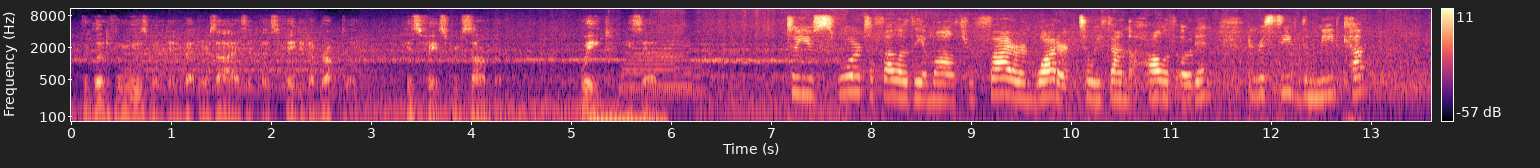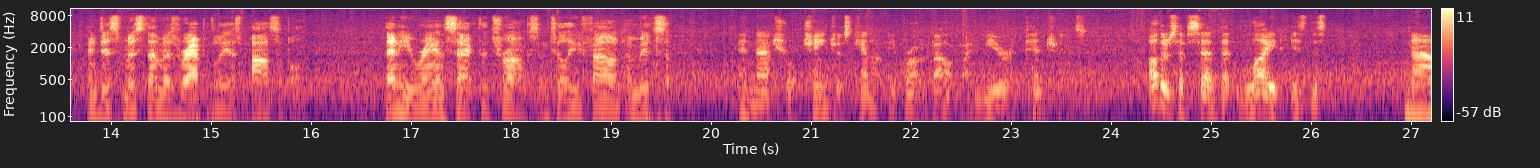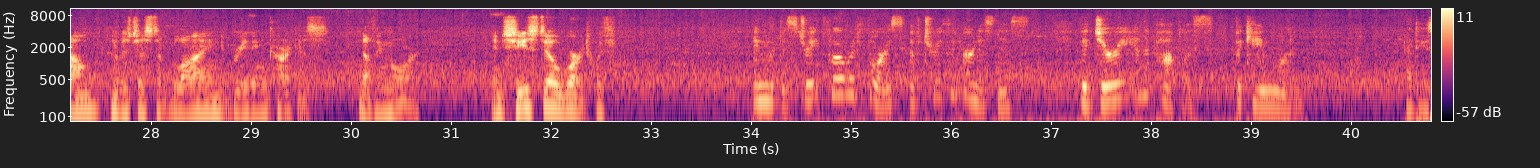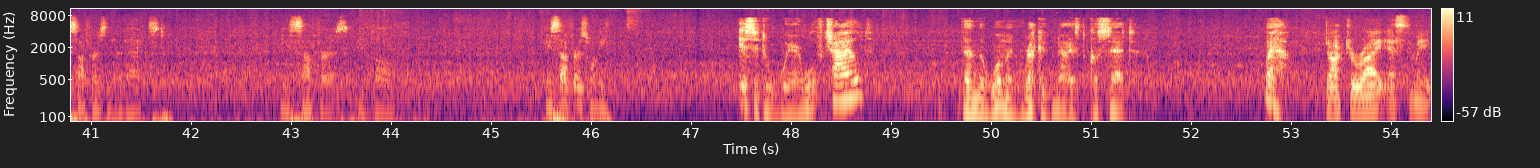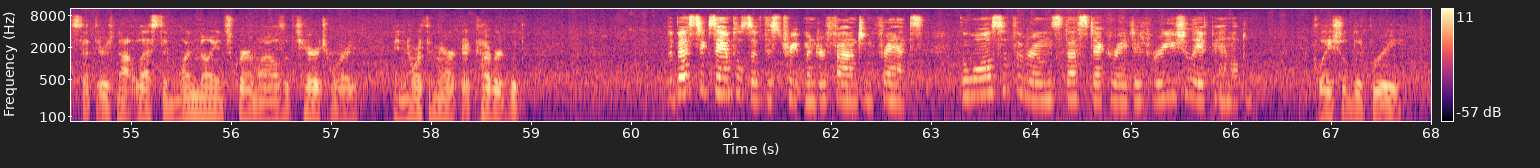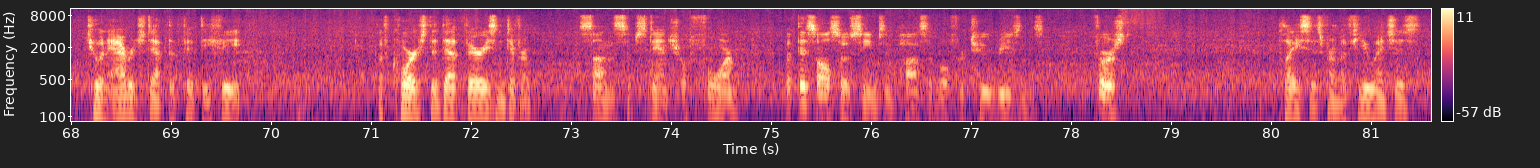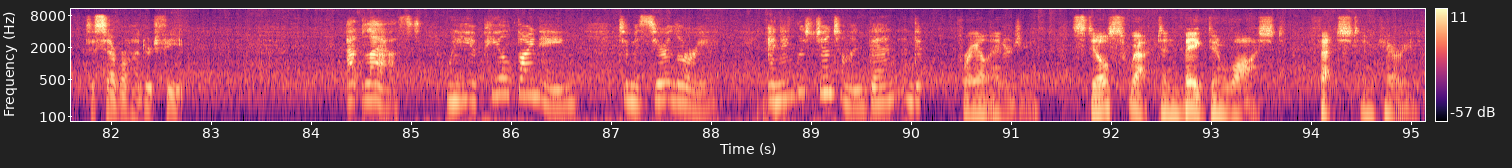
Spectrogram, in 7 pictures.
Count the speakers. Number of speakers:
10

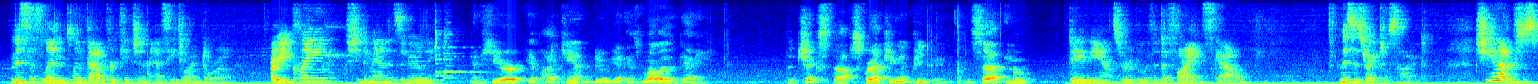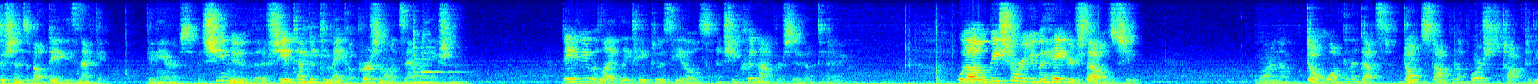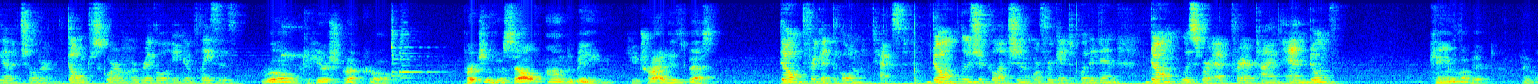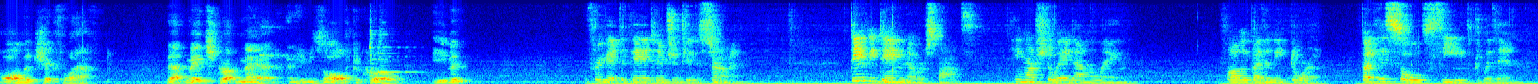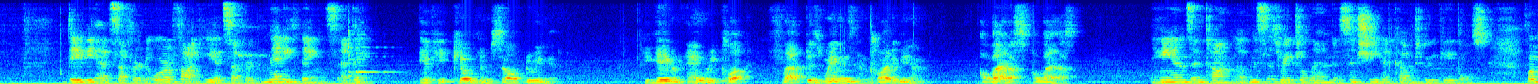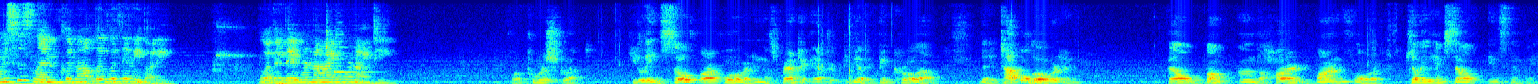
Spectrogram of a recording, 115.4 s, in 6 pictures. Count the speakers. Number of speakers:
2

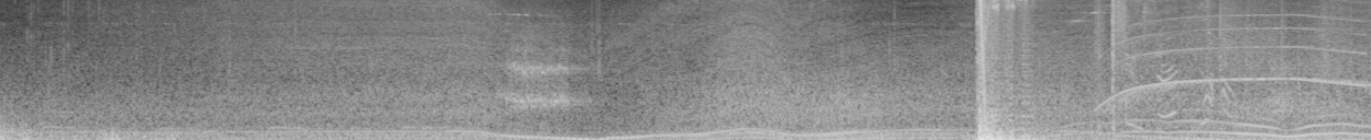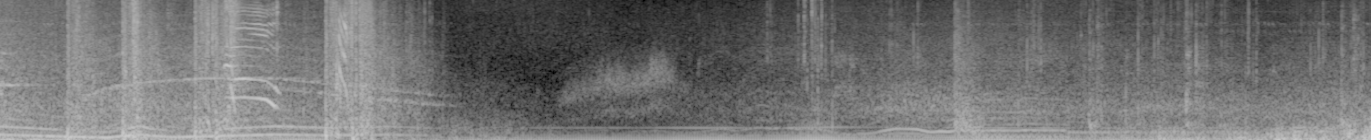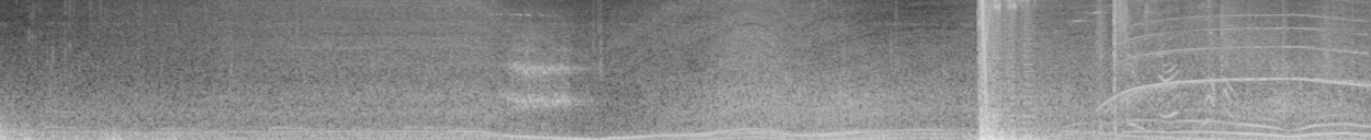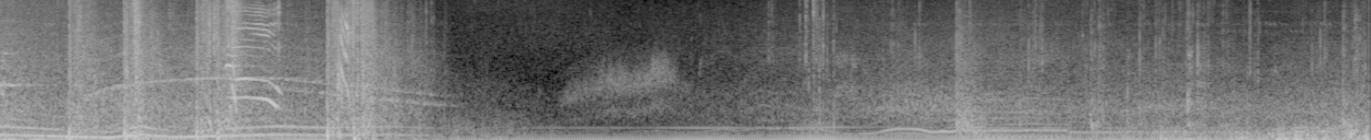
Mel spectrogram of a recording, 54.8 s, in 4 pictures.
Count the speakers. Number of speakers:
0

